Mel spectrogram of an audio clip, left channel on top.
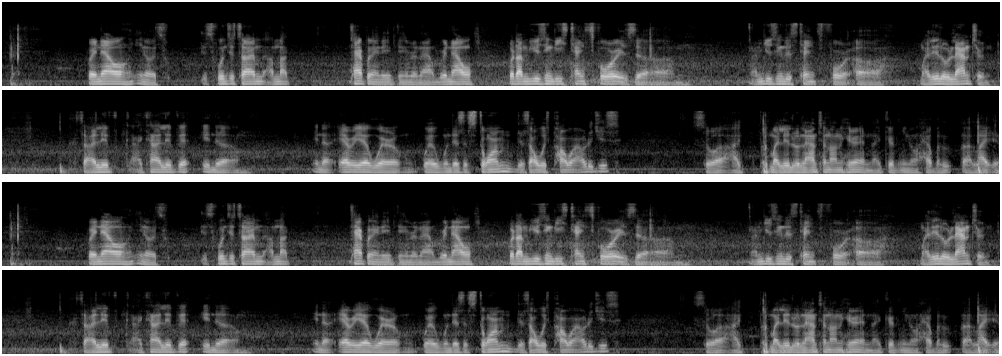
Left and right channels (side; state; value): both; normal; correlation 0.94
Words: Right now, it's winter time. I'm not tampering anything right now. Right now, what I'm using these tanks for is I'm using this tank for my little lantern. So I kind of live in the in an area where when there's a storm, there's always power outages. So I put my little lantern on here, and I could have a light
